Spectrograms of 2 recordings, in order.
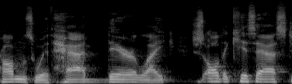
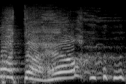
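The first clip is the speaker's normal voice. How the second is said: mock indignant, outraged yell, very high pitched; 5 dB louder than usual. Retelling his reaction when they did not win the prize, retelling a yell. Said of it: "I just yelled out".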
